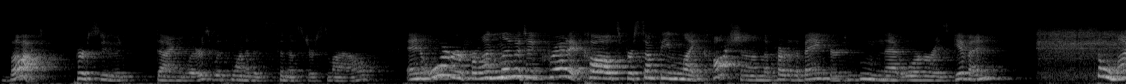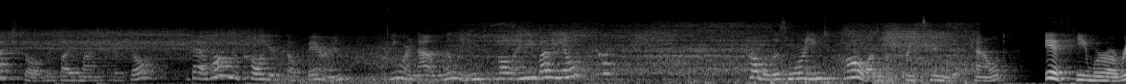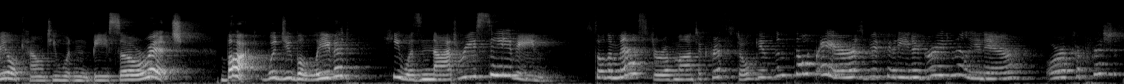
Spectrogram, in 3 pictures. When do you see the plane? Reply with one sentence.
You can hear the plane from 10.3 to 21.1 s.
